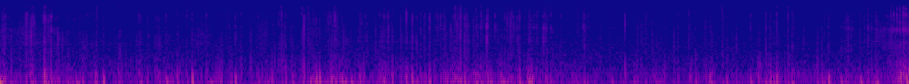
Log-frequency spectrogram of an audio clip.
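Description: A small dark teal spiky massage ball, made of rubber or soft plastic and likely hollow, is held in one hand near the microphone and rubbed and scratched with the fingertips and palm. This produces a steady, dense, low rumbling rustle with faint crinkly, tearing-like scratches and occasional thin bright streaks.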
